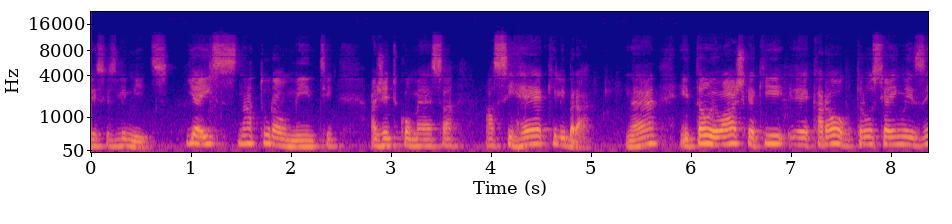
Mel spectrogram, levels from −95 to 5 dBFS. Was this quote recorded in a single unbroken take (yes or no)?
yes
